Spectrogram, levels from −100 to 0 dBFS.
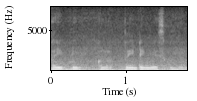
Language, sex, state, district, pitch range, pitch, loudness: Telugu, male, Andhra Pradesh, Srikakulam, 115-125 Hz, 125 Hz, -16 LUFS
